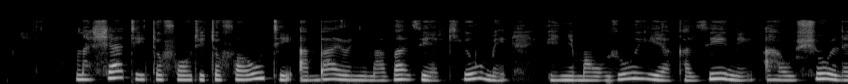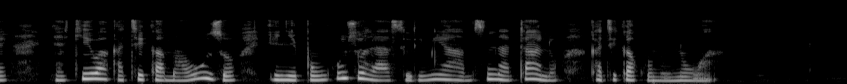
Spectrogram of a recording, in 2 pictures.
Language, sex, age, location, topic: Swahili, female, 18-24, Dar es Salaam, finance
